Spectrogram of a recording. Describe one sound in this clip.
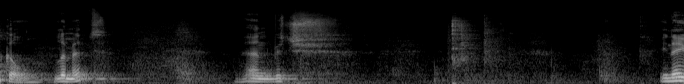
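An elderly man speaks calmly, lecturing in a room with a slight echo.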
